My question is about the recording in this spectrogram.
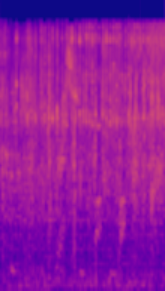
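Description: Steady outdoor background noise with faint, indistinct voices.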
